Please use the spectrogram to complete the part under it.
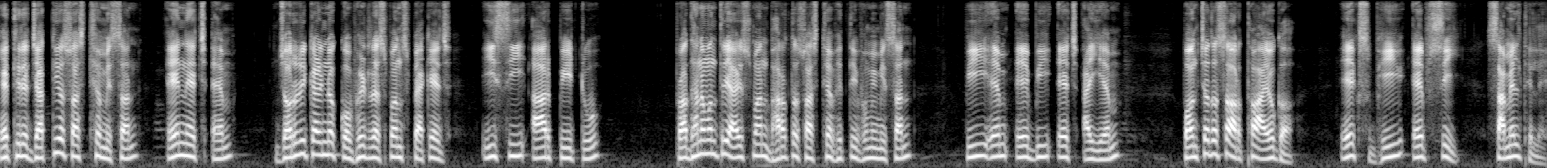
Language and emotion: Odia, neutral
